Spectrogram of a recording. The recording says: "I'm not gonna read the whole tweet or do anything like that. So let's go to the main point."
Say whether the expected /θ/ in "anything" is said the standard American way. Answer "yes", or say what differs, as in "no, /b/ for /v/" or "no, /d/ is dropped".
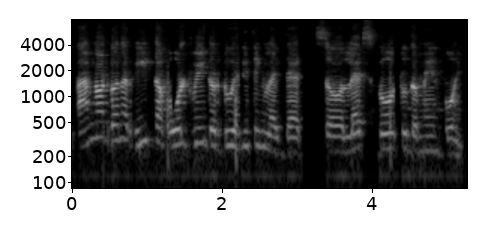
no, /t/ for /θ/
